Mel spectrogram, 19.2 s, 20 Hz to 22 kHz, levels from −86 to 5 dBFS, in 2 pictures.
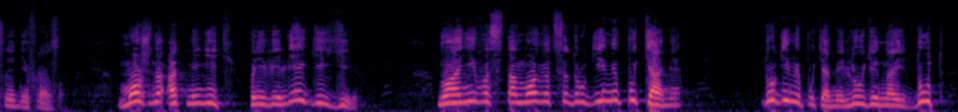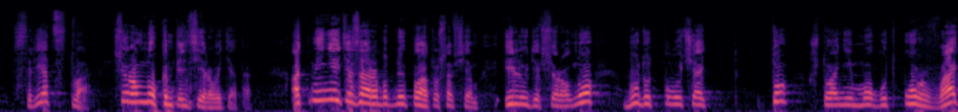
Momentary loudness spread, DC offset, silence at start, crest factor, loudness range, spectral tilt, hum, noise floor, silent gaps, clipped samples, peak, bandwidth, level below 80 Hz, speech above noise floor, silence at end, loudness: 14 LU; under 0.1%; 0 s; 20 dB; 3 LU; -5 dB/octave; none; -72 dBFS; none; under 0.1%; -12 dBFS; 16 kHz; -60 dBFS; 41 dB; 0 s; -32 LUFS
